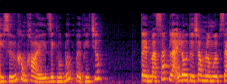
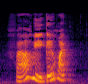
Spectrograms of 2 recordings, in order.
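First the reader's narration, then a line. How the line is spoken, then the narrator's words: Slowly rising voice. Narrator (Vietnamese): Tên mặt sắt từ từ cất cao giọng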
